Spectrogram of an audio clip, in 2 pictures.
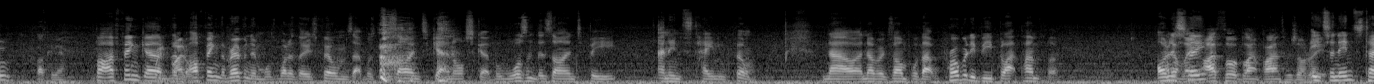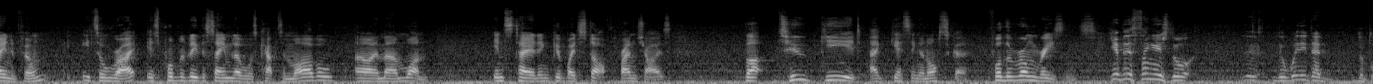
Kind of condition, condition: setting, busy venue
